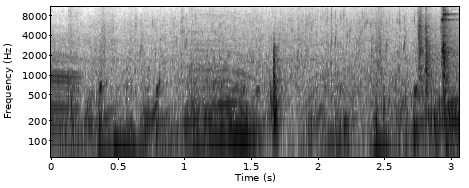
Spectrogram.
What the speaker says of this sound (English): Dump out the water.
